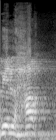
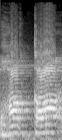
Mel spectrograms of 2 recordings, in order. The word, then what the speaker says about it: بالحق: مثلا ربنا بالحق ہے تو حقا نہیں کہیں، کلمہ کو صحیح ادا کریں.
